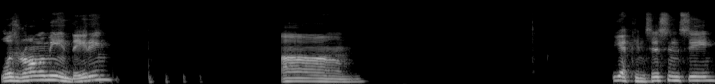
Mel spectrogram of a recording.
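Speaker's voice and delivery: slightly shaky, trembling, drawn-out um. Answering what's wrong with them in dating, a little shaky voice. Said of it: "Your voice got a little shaky".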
